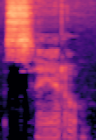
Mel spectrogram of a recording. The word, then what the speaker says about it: cero: And it's pronounced cero.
